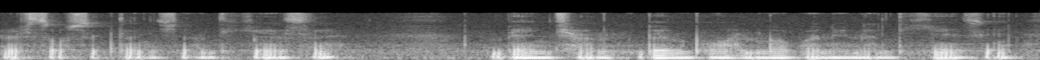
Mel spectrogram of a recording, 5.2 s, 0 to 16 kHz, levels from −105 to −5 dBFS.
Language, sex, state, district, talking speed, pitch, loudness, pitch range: Nagamese, male, Nagaland, Kohima, 150 wpm, 105 Hz, -17 LUFS, 100-110 Hz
